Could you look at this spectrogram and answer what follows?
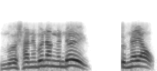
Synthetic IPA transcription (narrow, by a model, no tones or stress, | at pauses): məsanibənaŋɡəndəj | umnajaw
